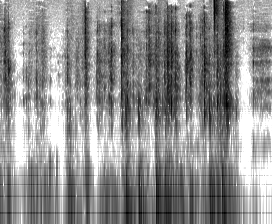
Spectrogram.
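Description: Fingers type on a computer keyboard in quick, uneven runs of close, crisp key clicks, closing with a few final taps and no speech.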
